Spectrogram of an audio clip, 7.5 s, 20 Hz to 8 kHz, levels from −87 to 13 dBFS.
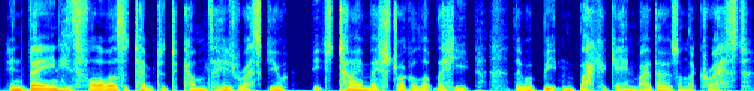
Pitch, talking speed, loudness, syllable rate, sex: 110 Hz, 215 wpm, -20 LUFS, 5.4 syllables/s, male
